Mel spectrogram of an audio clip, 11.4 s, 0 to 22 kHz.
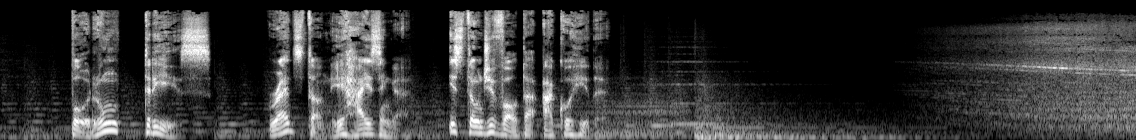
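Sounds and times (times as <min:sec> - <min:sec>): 
speech: 0:00.7 - 0:06.2
business jet engine drone in cabin: 0:09.2 - 0:11.3
faint high whine: 0:09.3 - 0:11.3.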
